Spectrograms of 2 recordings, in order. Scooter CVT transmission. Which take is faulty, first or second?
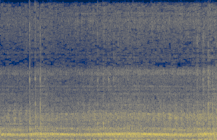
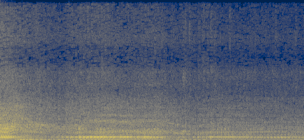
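first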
